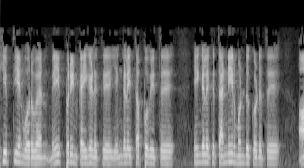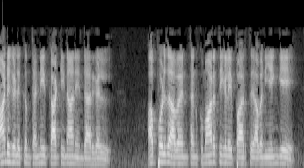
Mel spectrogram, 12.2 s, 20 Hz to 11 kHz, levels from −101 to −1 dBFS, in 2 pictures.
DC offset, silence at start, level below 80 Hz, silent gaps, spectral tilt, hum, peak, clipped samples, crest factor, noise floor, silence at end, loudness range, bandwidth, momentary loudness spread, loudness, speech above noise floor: under 0.1%; 0 s; -48 dBFS; none; -7 dB/octave; none; 0 dBFS; under 0.1%; 20 dB; -55 dBFS; 0.25 s; 3 LU; 6.4 kHz; 8 LU; -19 LUFS; 36 dB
